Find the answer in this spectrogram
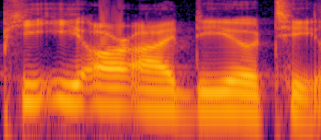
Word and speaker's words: peridot: is it it's not like a real one peridot i have no idea what that is it's spelled p-e-r-i-d-o-t look it up it's peridot cook it can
